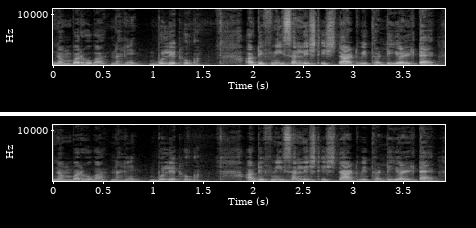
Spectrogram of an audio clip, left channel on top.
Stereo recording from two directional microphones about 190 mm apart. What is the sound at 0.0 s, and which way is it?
Speech, 40° left (ahead or behind).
